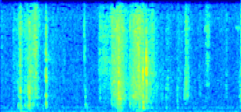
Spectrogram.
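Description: Faint handling noises: a few light clicks and rustles as a small glass jar and a paper packet are touched and picked up from a plastic tray, in two short clusters.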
